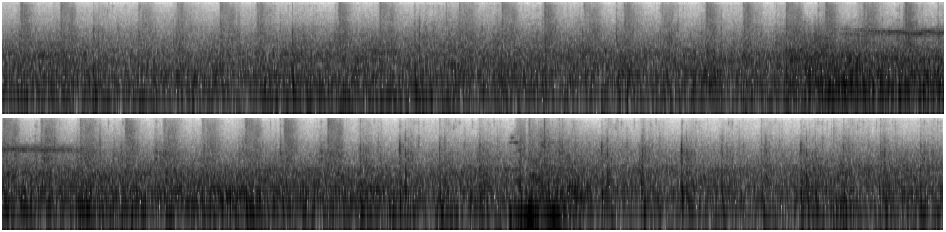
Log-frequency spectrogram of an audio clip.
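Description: Heavy footsteps crunch steadily on gravel.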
